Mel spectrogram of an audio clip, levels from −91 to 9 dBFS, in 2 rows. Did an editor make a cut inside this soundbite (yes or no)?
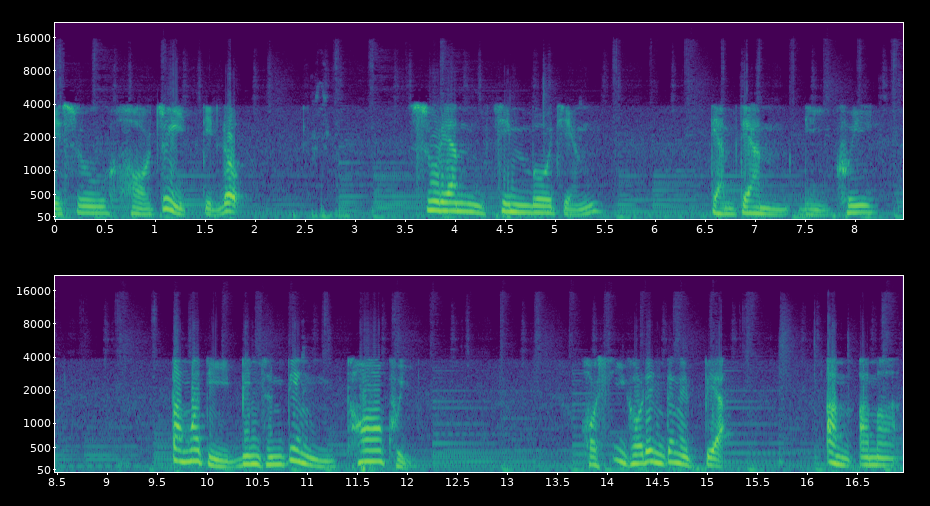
no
